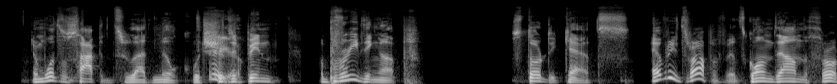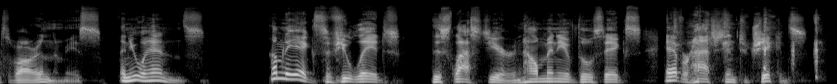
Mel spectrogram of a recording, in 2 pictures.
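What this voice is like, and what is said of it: Put-on heavy Russian accent. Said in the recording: “just a little Russian ... Think like a really fat Stalin ... Same accent ... Be fatter.”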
